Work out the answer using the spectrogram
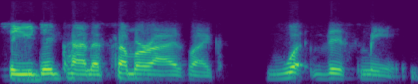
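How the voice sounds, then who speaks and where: A man's voice: mid-range voice, flat delivery, moderate pace, no room sound. Man, tinny phone-like audio. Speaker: podcast co-host. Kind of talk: casual conversational podcast chat. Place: remote, away from studio.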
